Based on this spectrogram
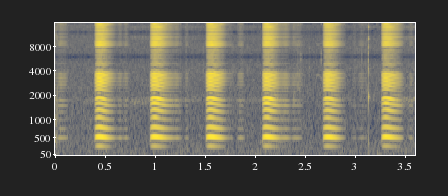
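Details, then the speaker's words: White's GMT gold detector, VSAT near diamond, ground balanced: six evenly spaced tonal boings about every half second as a dug-out cold stone passes the coil; cold rock, not a nugget. "Boing, boing, boing, boing, boing, boing. Cold stones, or leaverites, which means leave her right where she lay. That's not the signal we're after."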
